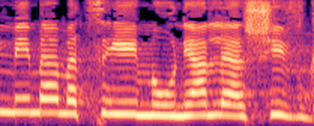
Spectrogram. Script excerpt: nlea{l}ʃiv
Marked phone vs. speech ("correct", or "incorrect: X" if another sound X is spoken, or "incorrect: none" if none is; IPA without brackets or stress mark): incorrect: none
